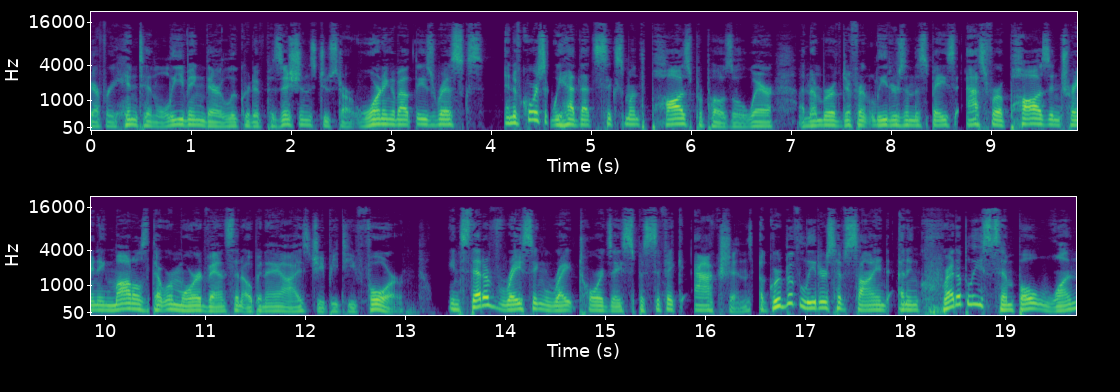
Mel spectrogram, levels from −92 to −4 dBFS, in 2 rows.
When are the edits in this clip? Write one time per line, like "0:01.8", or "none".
0:04.6
0:13.3
0:16.5

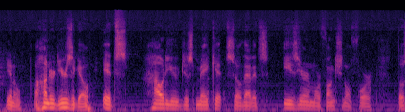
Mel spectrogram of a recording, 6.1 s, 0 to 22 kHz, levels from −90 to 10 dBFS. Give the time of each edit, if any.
0:01.4

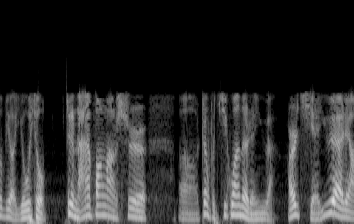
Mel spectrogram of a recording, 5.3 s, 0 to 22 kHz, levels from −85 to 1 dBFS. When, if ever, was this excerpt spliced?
none

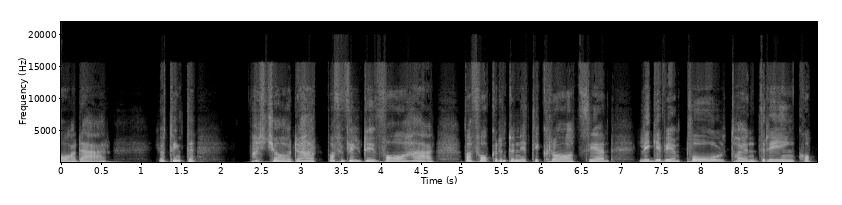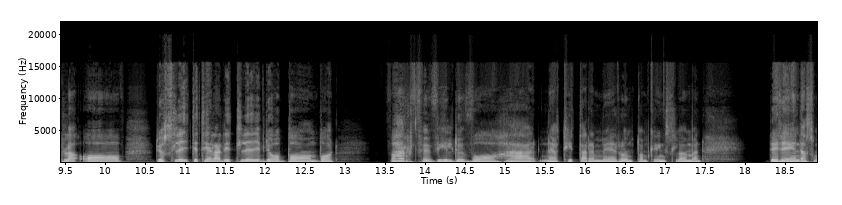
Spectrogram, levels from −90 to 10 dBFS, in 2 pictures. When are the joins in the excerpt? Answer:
0:03.2

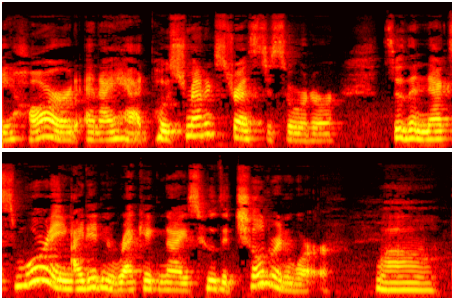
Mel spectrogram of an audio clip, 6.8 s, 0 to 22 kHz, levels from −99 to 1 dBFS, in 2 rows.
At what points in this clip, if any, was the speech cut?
0:03.9

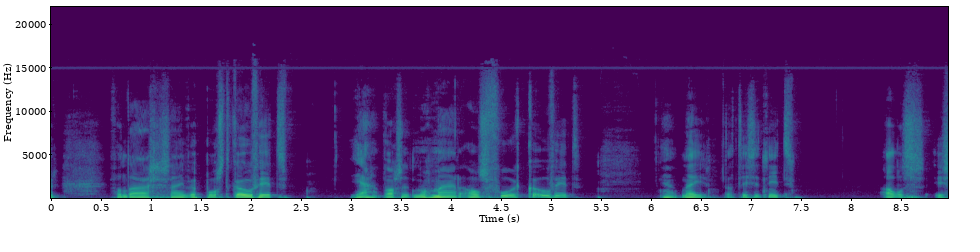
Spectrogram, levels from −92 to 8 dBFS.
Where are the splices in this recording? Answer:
none

